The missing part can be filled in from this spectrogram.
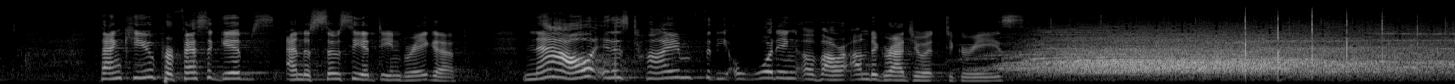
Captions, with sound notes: - Thank you Professor Gibbs and Associate Dean Brager. Now it is time for the awarding of our undergraduate degrees. (attendees cheering)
